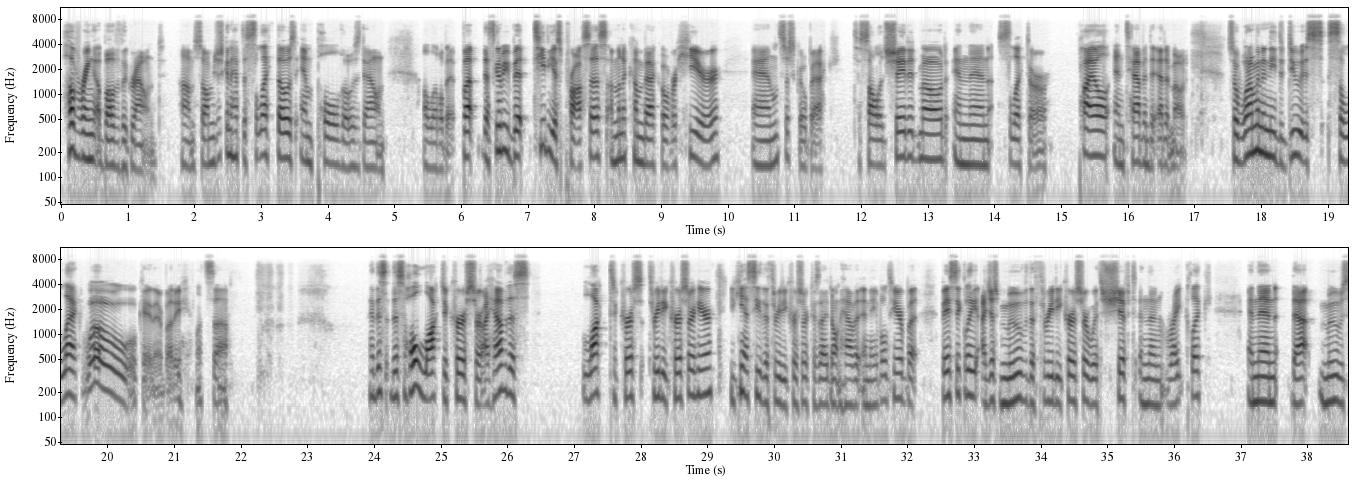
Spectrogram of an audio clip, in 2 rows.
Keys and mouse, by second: 1.7 middle click, 6.4 click, 7.7 shift+middle click, 8.7 shift+middle click, 10.6 click, 13.7 click, 15.6 Tab, 17.0 shift+middle click, 18.2 middle click, 20.2 shift+right click, 20.5 shift+middle click, 23.2 shift+middle click, 26.5 click, 30.3 click, 31.5 click, 35.3 shift+right click, 36.2 shift+right click, 36.8 shift+right click, 37.5 shift+right click, 38.0 shift+right click.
